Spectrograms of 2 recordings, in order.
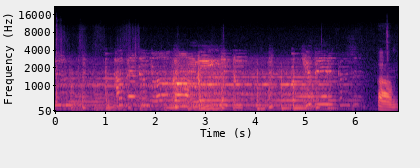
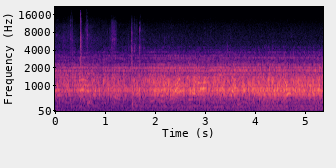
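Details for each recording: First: Philco 38-7 radio after its capacitor blocks were repacked and the volume control repaired: music comes through clean and full at steady volume with no hum, crackle or fading; the receiver is weak but sounds good. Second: Restored Philco 38-7 radio on the AM broadcast band: steady raspy hiss and crackle over the station with no clear rhythm. Interference swamping reception, possibly from a running furnace nearby.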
